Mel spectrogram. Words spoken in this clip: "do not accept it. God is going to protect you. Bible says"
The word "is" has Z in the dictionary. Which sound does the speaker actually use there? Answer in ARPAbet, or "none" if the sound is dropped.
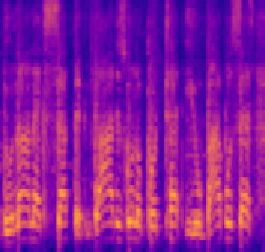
Z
